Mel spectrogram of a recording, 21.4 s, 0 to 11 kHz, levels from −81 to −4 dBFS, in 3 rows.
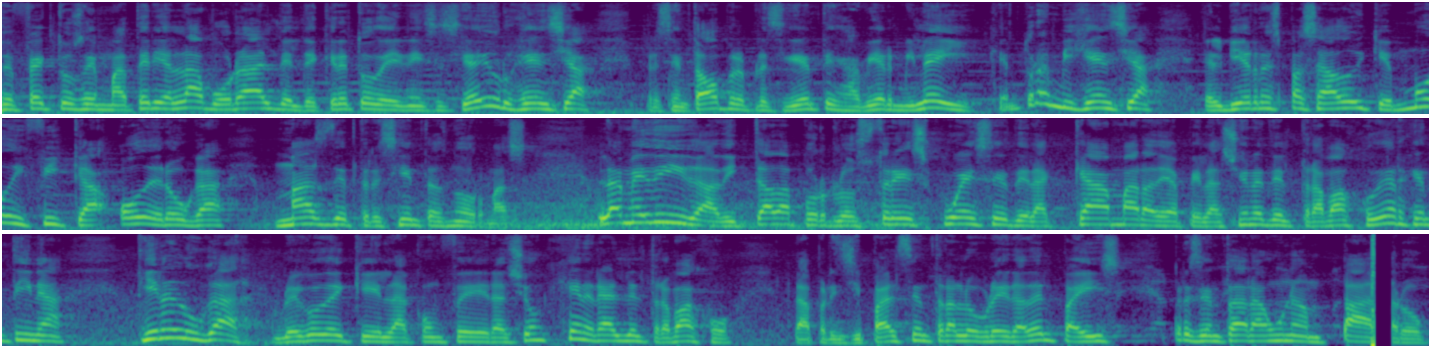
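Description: At 21.12 s, right at the end, a short burst of static cuts in and runs to 21.22 s, about a tenth of a second. This is file tags played as audio. A block of text tags was decoded as if it were sound samples. The character bytes come out as a loud, harsh rasp, pushed off to one side of zero. Zero padding after the text then drops to dead silence. Both edges are abrupt and hard.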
